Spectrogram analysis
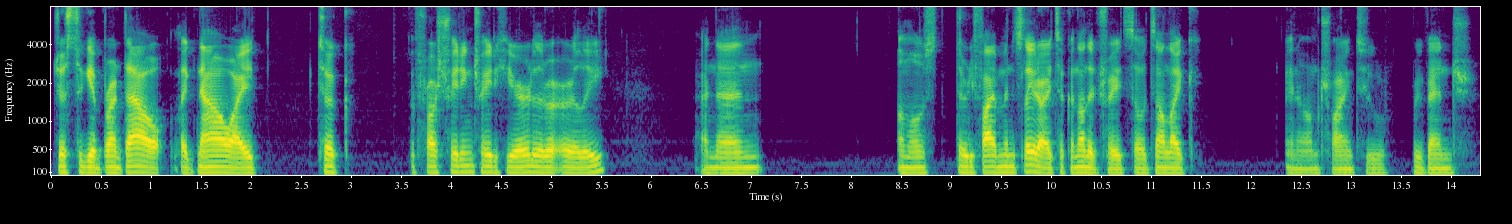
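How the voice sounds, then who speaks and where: A man's voice: low-pitched, flat delivery, a little slow, pauses often, clear, resonant tone, no room sound, clean studio sound. A man in his thirties from Poland with a Polish accent, chatting casually on a live trading stream and answering viewers, sounding tired and sleepy. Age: 30s. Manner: chatty, answers viewer questions with many "like"s and "you know"s. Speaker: day trader streaming live.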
